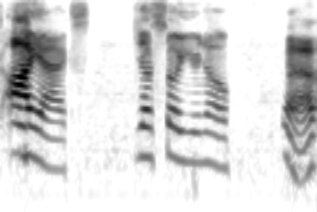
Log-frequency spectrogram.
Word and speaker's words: Ajax: And oh, by the way, that club he used to manage, it's pronounced Ajax, just so you know. Wow, I thought is it spelled AJAX? Yes, it's pronounced. Yes, it's spelled like Ajax, but it's pronounced Ajax.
